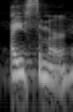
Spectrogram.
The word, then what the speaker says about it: ICMHR: health recovery services or icmhr isomer is how they're pronouncing it these days that's also targeting our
